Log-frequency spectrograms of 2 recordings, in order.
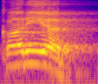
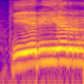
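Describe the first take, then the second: First: The first vowel sounds like 'kuh'. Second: The first vowel sounds like 'keh'. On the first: The speaker calls it right. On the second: The speaker calls it wrong. "કેરિયર નહીં"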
